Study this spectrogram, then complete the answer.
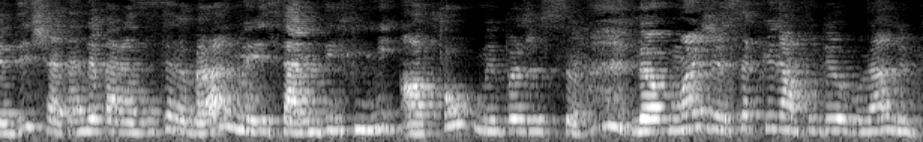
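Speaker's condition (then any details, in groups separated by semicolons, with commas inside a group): Cerebral palsy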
